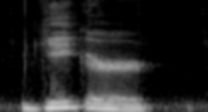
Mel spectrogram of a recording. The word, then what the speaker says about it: Giger: of the in the one of the G Giger aliens Giger Giger I haven't I haven't watched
